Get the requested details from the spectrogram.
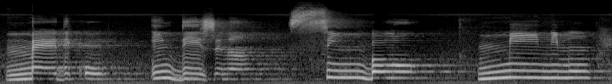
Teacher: percebe que na pronúncia a antepenúltima dessas palavrinhas é a que tem a tonicidade maior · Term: proparoxítonas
